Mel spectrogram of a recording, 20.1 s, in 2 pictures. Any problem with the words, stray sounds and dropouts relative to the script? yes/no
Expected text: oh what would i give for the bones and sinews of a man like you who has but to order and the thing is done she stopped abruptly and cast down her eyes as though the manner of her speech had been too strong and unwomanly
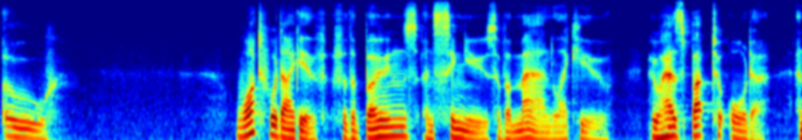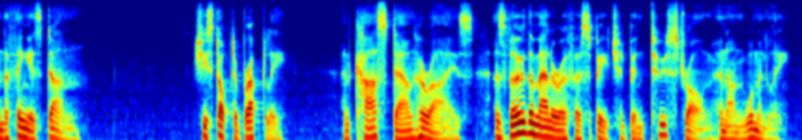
no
